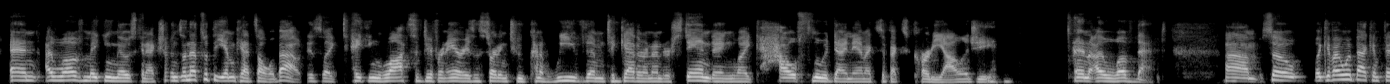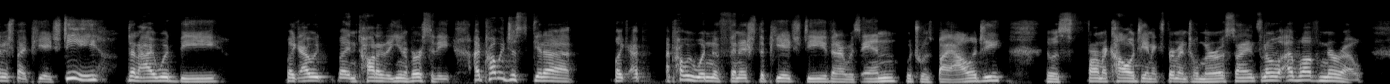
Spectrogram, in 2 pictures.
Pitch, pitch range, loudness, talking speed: 155 Hz, 135-170 Hz, -20 LUFS, 205 wpm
